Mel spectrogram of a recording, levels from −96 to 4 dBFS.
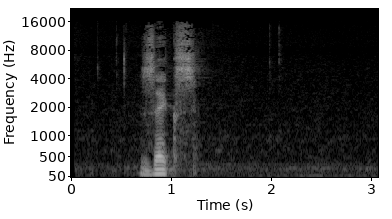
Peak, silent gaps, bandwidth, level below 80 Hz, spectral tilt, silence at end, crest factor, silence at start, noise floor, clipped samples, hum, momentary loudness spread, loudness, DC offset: -16 dBFS; none; 16.5 kHz; -72 dBFS; -3.5 dB/octave; 1.8 s; 26 dB; 0.7 s; -70 dBFS; under 0.1%; none; 24 LU; -34 LUFS; under 0.1%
